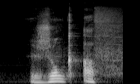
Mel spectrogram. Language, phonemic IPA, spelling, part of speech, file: Dutch, /ˈzɔŋk ˈɑf/, zonk af, verb, Nl-zonk af.ogg
- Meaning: singular past indicative of afzinken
